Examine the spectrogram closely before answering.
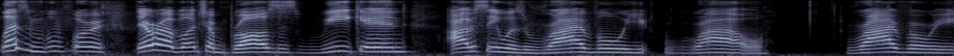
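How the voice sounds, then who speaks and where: At a fairly slow pace, a woman with a bright, sharp tone speaks at a medium pitch with ordinary pitch variation in a very clean recording with a silent background. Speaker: sports podcast co-host. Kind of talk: casual chat.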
